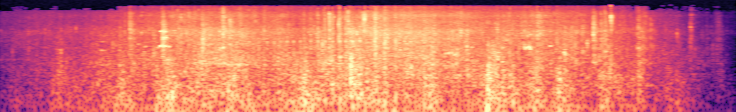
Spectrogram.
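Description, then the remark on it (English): A creaking wooden boat rocks on the open sea, with wind and sloshing waves filling the background at a steady, fairly loud level for several seconds before fading out. “Out at sea in a rickety boat?”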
